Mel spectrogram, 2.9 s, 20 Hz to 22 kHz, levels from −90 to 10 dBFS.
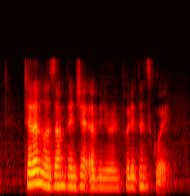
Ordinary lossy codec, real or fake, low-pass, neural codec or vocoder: AAC, 48 kbps; fake; 7.2 kHz; codec, 16 kHz, 0.2 kbps, FocalCodec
